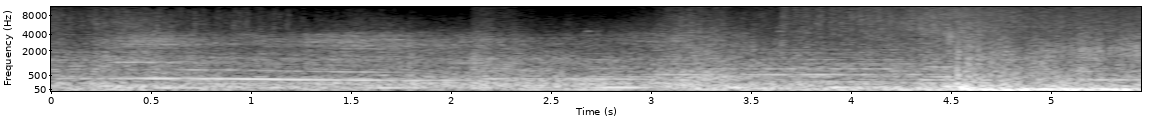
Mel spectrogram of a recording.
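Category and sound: sound effect, explosion sound effect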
